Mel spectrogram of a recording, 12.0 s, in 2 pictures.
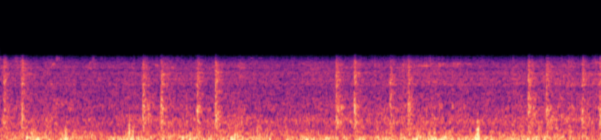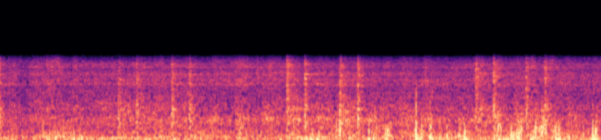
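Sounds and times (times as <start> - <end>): sharp clicks and knocks: 3.4 - 4.2, 5.3 - 6.1, 7.2 - 8.0, 8.8 - 9.7.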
